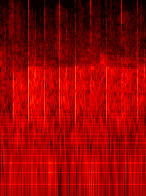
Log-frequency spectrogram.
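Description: A single person clapping in a steady, even rhythm, about ten sharp, crisp claps over a low background hum.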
